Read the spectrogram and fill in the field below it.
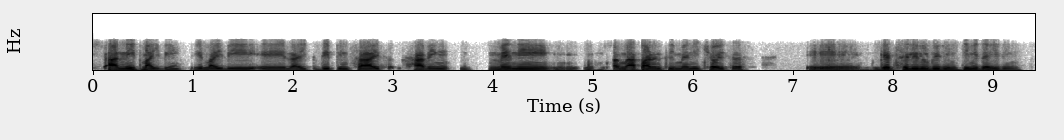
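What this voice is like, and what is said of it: Non-American accent. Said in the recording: “You don't sound American to me. ... You do not sound American.”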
